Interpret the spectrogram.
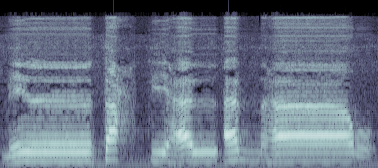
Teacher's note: الانہار نون پر اظہار حلقی ہوگا کیونکہ اس کے بعد حروف حلقی میں سے ہا آ رہا ہے۔ شاباش، را کو دونوں صورتوں میں پور پڑھیں گے کیونکہ اگر اس کو ملا کر پڑھیں تو اس کے اوپر پیش ہے، شاباش، اور اگر وقت پڑھیں تو یہ خود ساکن ہو جائے گا اور اس کے پچھلے آپ کے اوپر کھڑا زبر ہے اس لیے پر پڑھیں گے۔ · من کے نون ساکن پر اخفاء حقیقی ہوگا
